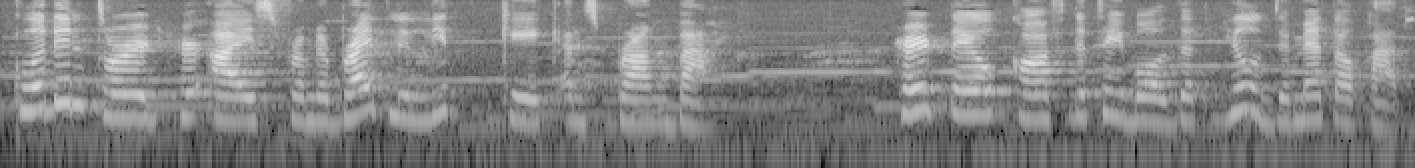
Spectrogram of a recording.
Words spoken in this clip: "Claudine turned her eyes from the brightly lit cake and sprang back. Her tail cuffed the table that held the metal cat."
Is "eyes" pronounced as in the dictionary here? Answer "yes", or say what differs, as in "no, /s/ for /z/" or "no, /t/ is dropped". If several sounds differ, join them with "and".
no, /s/ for /z/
